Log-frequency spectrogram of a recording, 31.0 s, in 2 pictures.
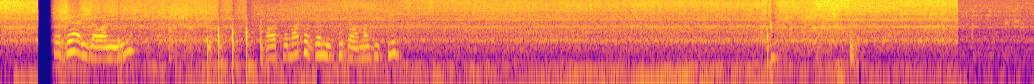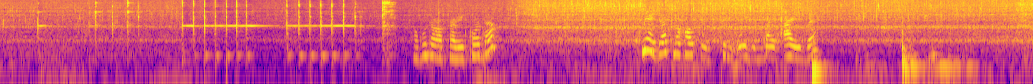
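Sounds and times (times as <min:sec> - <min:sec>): tomatoes sizzling in a pot: 0:00.0 - 0:31.0
wooden spoon knocking a pot: 0:03.1 - 0:04.1, 0:29.0 - 0:30.2
metal spoon clinking a ceramic bowl: 0:16.0 - 0:21.5.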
